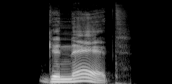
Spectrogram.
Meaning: past participle of nähen
- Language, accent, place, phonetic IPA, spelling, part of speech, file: German, Germany, Berlin, [ɡəˈnɛːt], genäht, verb, De-genäht.ogg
